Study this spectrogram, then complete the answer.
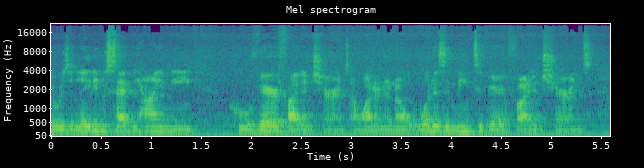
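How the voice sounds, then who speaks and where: The voice comes at a very fast pace with fairly even intonation. There is audible room echo and noticeable background noise. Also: man, fairly high pitch for a man. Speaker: business consultant and vlogger. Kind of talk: personal story monologue to camera.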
